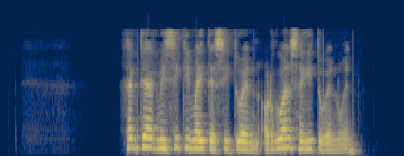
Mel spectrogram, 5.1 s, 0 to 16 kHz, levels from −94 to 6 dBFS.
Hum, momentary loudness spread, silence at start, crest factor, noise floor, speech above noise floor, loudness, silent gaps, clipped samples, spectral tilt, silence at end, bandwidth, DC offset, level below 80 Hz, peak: none; 10 LU; 1.55 s; 16 dB; -84 dBFS; 69 dB; -15 LUFS; none; under 0.1%; -4.5 dB/octave; 0.6 s; 8 kHz; under 0.1%; -58 dBFS; 0 dBFS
